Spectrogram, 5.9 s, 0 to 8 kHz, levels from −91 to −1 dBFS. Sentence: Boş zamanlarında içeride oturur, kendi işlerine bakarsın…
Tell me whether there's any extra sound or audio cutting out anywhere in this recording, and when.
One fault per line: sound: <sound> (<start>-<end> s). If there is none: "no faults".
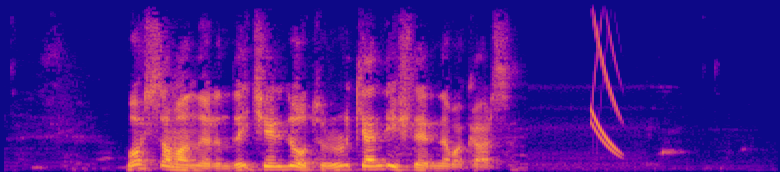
sound: chirp (4.4-4.7 s)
